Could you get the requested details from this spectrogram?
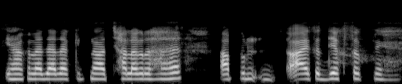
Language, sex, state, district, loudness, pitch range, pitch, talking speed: Hindi, male, Bihar, Begusarai, -16 LUFS, 245-260 Hz, 250 Hz, 210 wpm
